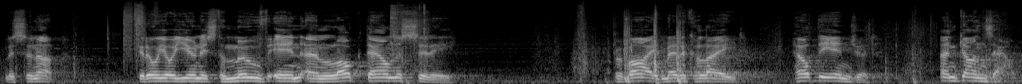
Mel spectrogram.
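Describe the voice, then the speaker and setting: An actor playing a smug, menacing military commander in a video game, taunting and commanding. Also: male voice, a little high, a little slow, pauses often, background noise, natural voice. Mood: barking orders. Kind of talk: video game cutscene acting.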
